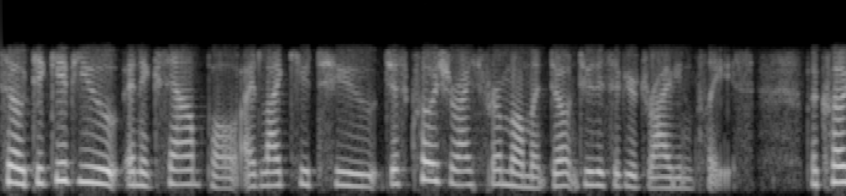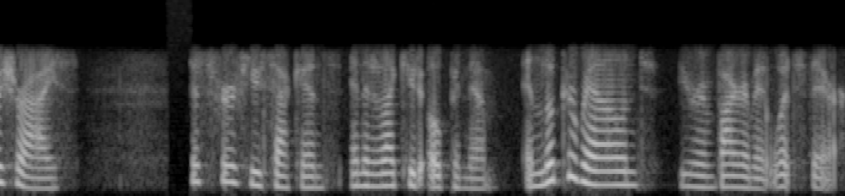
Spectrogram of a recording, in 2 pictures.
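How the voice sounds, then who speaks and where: A woman with a stuffy nose, calmly guiding listeners through an exercise from her office and speaking directly to them. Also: medium pitch, brisk. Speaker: host and coach. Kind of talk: guided teaching talk. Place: home office. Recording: narrow phone-like line.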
